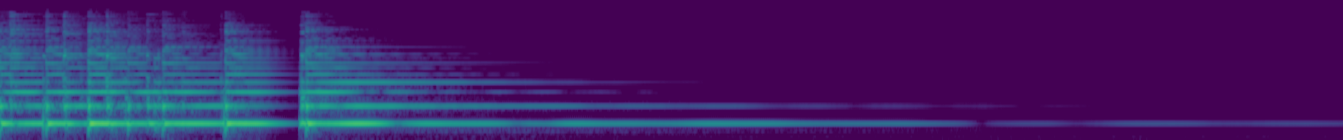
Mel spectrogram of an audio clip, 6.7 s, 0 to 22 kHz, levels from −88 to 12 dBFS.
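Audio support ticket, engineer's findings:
Call audio freeze in the music, 1.25 to 1.63 s. The last sound is stretched into a fading buzz or hiss rather than going silent. About 0.24 s is filled in. Nothing is lost: playback resumes where it stopped, now 244 ms later. Likely a network hold-up on the receive path. The jitter buffer ran dry, so the decoder kept extending the previous sound until packets arrived.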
